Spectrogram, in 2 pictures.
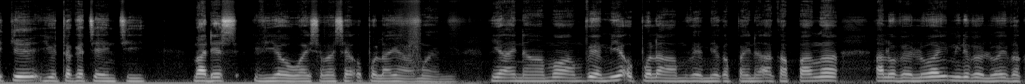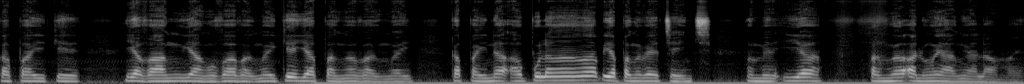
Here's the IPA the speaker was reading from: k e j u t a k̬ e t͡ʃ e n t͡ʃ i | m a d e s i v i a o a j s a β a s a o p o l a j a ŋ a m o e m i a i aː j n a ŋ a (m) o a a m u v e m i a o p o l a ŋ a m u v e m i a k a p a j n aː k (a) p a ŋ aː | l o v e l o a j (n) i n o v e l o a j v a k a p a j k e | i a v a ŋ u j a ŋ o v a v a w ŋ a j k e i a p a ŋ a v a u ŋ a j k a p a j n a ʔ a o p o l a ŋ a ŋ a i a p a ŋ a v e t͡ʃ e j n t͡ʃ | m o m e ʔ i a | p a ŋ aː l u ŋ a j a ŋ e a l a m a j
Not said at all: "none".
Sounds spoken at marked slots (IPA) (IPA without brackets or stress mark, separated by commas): m, a, m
